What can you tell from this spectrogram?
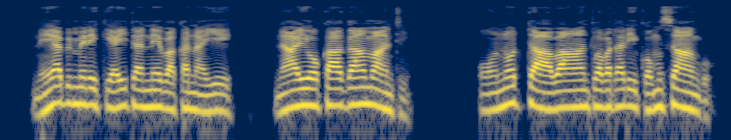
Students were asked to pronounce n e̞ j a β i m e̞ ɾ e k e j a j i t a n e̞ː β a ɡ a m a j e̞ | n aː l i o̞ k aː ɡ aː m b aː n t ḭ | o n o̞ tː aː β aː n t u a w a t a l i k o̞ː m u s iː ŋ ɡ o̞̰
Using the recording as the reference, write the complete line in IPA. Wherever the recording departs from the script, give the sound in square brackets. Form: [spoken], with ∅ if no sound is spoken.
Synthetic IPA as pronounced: n e̞ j a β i m e̞ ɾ e k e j a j i t a n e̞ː β a [k] a [n] a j e̞ | n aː l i o̞ k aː ɡ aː m b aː n t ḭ | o n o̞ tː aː β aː n t u a [β] a t a l i k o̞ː m u s [aː] ŋ ɡ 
